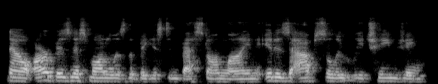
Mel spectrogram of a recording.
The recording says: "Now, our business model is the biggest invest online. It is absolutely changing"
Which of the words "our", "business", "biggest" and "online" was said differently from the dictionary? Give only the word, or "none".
none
